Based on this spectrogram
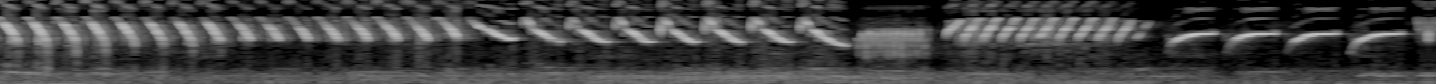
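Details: Canary long song to train young canaries: rapid descending whistles slowing into spaced sweeps, a short low buzz, a bright trill and then several rising hooked whistles.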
